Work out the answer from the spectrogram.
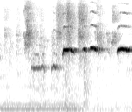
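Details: Singing pet cockatiel, dancing and rubbing its tail: a soft low whistled note repeated twice, then higher steady whistles broken by breathy, scratchy bursts, ending in a loud clear held whistle.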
